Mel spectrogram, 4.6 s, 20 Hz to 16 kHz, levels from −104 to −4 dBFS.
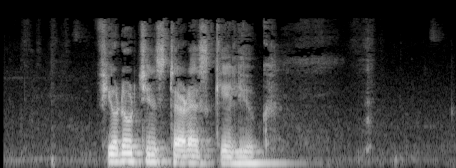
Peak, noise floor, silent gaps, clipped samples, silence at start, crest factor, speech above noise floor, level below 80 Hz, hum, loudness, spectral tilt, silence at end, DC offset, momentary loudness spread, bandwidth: -4 dBFS; -60 dBFS; none; under 0.1%; 1 s; 18 dB; 42 dB; -40 dBFS; none; -19 LUFS; -6.5 dB/octave; 1.7 s; under 0.1%; 13 LU; 11 kHz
